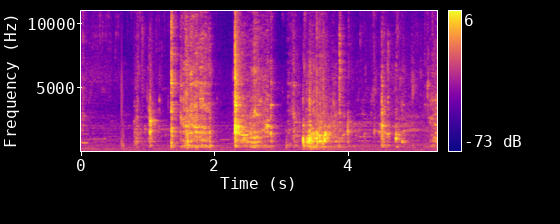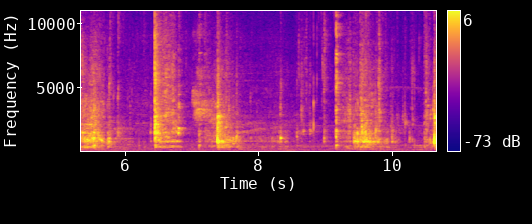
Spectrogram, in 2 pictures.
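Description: Metal ladle stirring curry in a pressure cooker pot, scraping and clinking against the metal sides in repeated strokes about once a second.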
